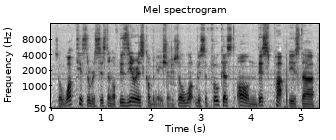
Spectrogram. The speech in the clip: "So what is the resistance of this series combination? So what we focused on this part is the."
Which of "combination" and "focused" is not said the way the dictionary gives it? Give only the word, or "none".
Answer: none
